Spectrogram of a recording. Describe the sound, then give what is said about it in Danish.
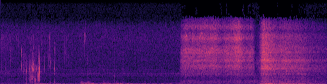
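Noisy slurping of a sip of hot tea in two long airy pulls, each a hissing suck of air and liquid, with a brief pause between and a few small mouth sounds before. “jeg skal lige tage en slurk te, så jeg kan finde min...”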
